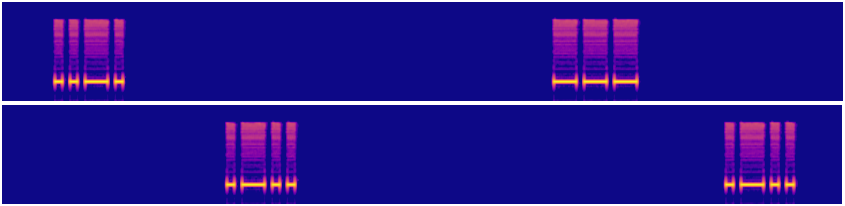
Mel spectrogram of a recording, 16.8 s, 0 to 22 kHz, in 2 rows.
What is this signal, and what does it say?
Morse code, heard as a keyed tone, about 16 wpm, 800 Hz. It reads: F O L L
